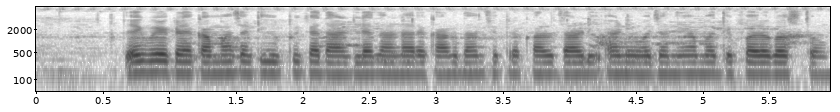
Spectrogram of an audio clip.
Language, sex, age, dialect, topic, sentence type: Marathi, male, 25-30, Northern Konkan, agriculture, statement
